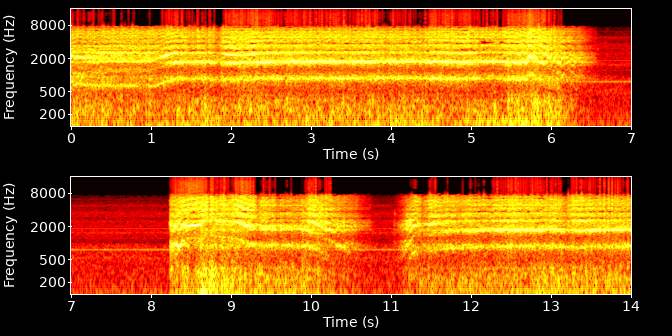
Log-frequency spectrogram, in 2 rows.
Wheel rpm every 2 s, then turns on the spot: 170, 220, 230, 40, 150, 110, 210.
none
